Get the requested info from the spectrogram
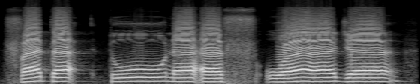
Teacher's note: jelaskan suara hamzahnya karena dia punya sifat yang mencolok, yaitu jahar dan syiddah.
